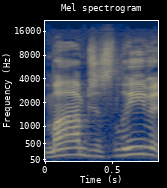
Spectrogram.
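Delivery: high, loud, upset, pleading shout. Describing a movie scene, the speaker acts out a character yelling at his mom, retelling a yell. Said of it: "when Robbie is yelling".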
